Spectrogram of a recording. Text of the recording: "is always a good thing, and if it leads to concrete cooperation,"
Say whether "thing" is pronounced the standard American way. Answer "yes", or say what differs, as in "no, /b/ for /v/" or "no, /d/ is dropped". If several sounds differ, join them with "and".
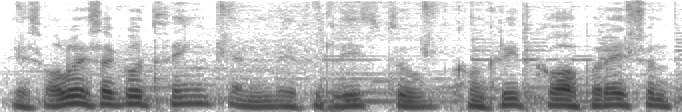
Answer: yes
